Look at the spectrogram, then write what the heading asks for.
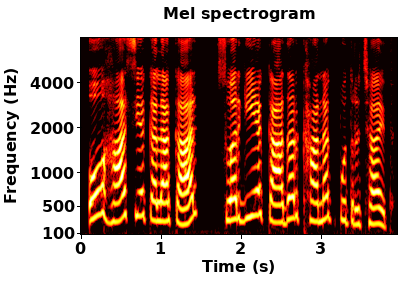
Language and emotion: Maithili, neutral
